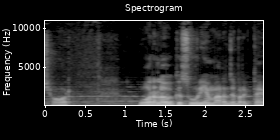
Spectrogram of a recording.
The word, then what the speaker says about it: Suir: இந்த ஆறு பேர் வந்து ஷோர் அப்படின்னு சொல்லிட்டு SUIR, but pronounced as ஷோர்.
